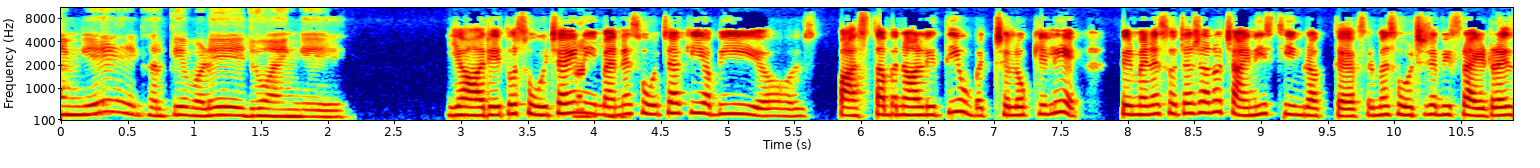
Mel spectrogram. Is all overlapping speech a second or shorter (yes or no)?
yes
